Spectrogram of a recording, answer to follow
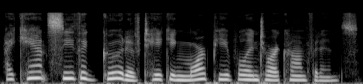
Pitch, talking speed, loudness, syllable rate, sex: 220 Hz, 200 wpm, -17 LUFS, 5.1 syllables/s, female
